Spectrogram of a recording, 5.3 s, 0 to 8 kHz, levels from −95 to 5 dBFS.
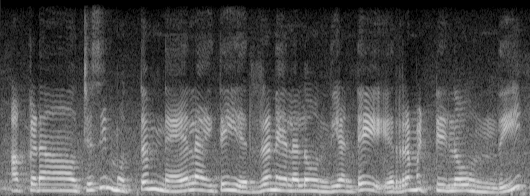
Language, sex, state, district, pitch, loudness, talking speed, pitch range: Telugu, female, Andhra Pradesh, Visakhapatnam, 235 Hz, -13 LUFS, 135 wpm, 220-260 Hz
